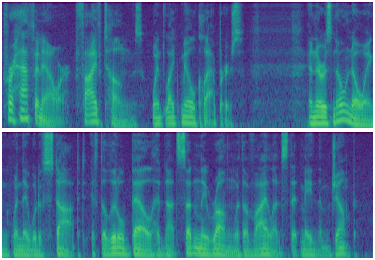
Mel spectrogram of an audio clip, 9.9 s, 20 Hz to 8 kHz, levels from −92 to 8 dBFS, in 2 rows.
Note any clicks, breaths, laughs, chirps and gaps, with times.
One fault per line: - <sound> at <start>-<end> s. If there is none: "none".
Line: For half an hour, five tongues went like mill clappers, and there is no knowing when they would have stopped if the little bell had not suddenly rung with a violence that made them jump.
none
